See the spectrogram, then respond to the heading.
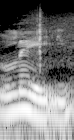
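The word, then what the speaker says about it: Leigh: And the destination of this place is called Lee, and it's spelled L-E-I-G-H.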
